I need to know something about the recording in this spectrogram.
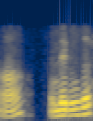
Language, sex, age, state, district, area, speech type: Malayalam, male, 18-30, Kerala, Wayanad, rural, conversation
